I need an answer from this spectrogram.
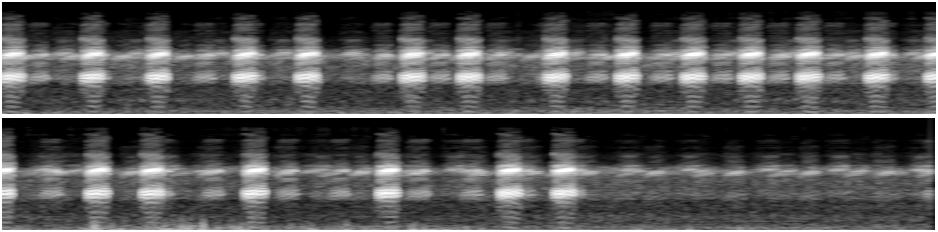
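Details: Night chorus of a Japanese tree frog in Minamitajima, Kawagoe, with its vocal sac working: harsh, clicking croaks repeated roughly every third of a second, fading out near the end, over a quiet low hum.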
